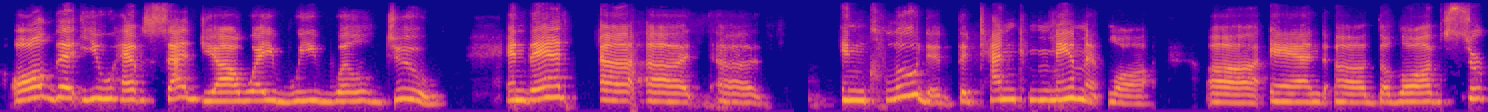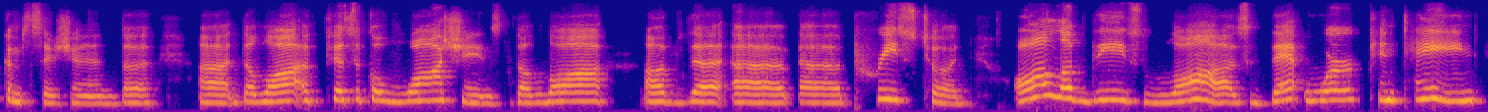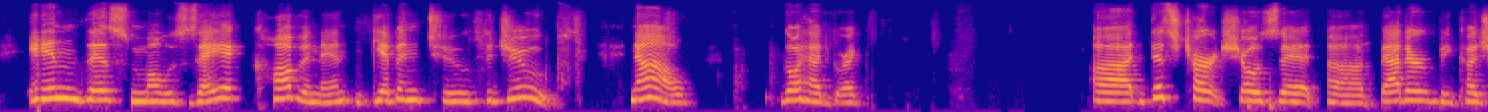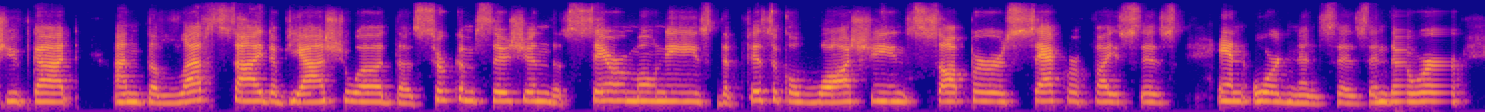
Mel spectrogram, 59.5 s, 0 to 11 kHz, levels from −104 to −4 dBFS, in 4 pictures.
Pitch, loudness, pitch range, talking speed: 225 Hz, -29 LUFS, 210-255 Hz, 90 wpm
